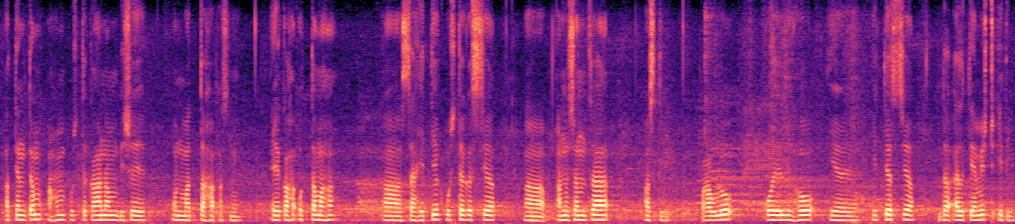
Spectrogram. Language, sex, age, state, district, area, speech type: Sanskrit, male, 18-30, Bihar, East Champaran, rural, spontaneous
